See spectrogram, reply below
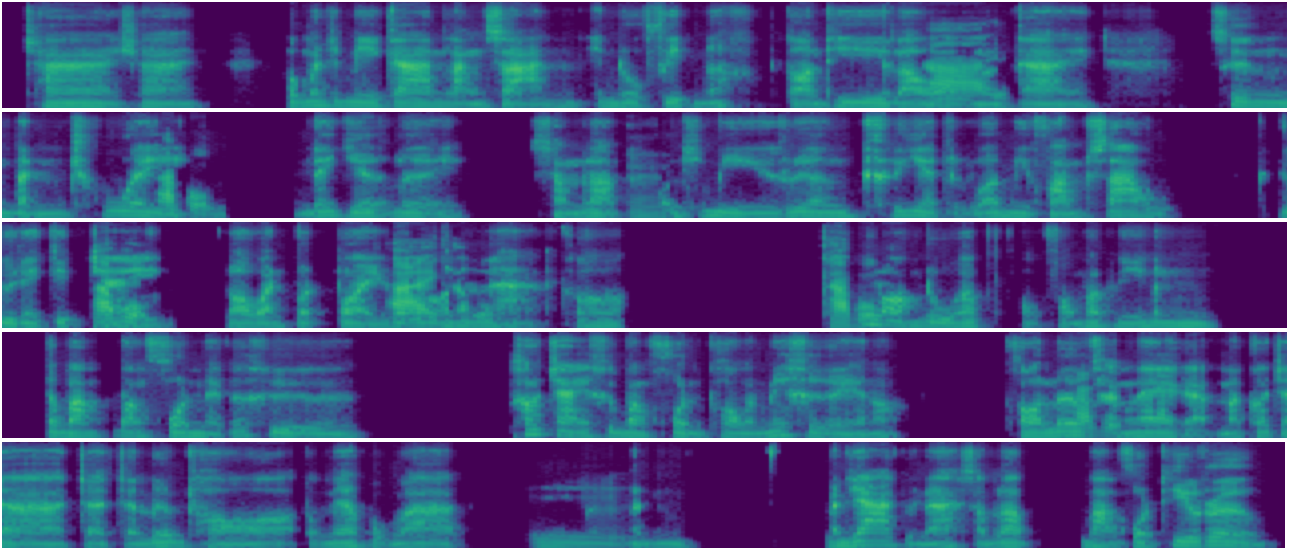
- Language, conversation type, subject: Thai, unstructured, การออกกำลังกายช่วยลดความเครียดได้จริงไหม?
- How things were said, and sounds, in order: tapping; unintelligible speech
